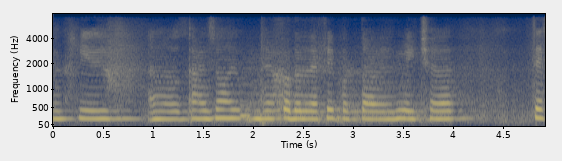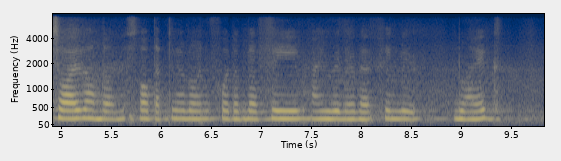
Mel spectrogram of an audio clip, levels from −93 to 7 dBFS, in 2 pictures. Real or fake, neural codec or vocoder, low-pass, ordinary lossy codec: fake; codec, 16 kHz, 0.5 kbps, FunCodec, trained on Chinese and English, 25 frames a second; 7.2 kHz; none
